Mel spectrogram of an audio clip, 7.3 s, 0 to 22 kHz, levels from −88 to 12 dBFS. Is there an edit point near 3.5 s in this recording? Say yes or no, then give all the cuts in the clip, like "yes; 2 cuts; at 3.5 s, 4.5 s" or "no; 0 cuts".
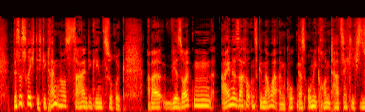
no; 1 cut; at 5.9 s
